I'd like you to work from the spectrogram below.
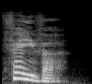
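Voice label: "favour", British English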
